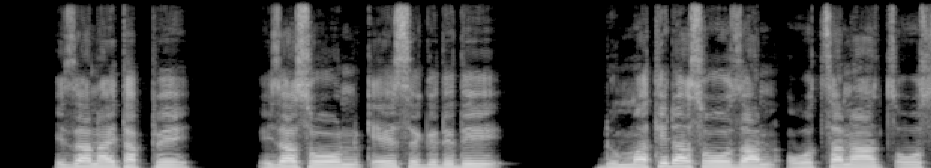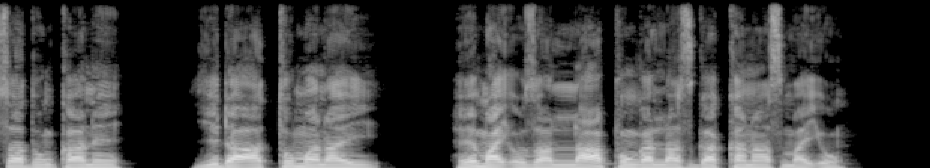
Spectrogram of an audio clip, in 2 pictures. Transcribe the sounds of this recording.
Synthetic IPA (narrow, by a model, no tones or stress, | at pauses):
ʔɪzɐnɐjt̪ɐpːɛ | ʔɪzɐso̞ːnkʼe̞ːsɛɡɪd̪ɪd̪ɪ | d̪ʊmːɐt̪ɪd̪ɐso̞ːzɐno̞ːt͡sːɐnaːst͡sʼo̞ːsːɐd̪ʊŋkːanɛ | jɪd̪ɐːt̪ːʊmɐnɐj | hɛmɐjʔɔzɐlaːpːʊŋɡɐlːɐs̬ɡɐkːɐnaːsmɐjʔɔ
